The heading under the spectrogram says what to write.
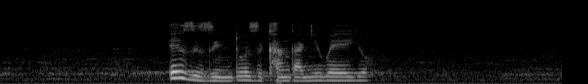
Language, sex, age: Xhosa, female, 26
